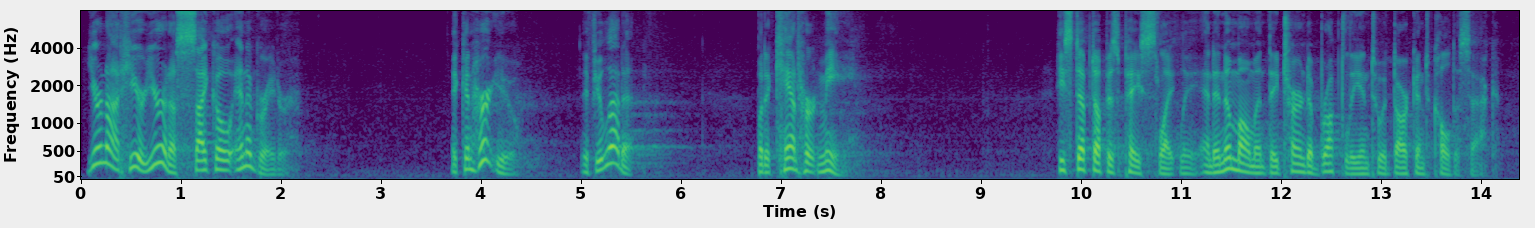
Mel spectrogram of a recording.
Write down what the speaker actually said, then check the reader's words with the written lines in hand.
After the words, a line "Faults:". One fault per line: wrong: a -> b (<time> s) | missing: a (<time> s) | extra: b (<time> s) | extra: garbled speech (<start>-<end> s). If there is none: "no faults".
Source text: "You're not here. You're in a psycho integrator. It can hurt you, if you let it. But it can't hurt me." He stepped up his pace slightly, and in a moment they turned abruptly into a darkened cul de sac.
"You're not here. You're in a psycho integrator. It can hurt you, if you let it. But it can't hurt me." He stepped up his pace slightly, and in a moment they turned abruptly into a darkened cul de sac.
Faults:
no faults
